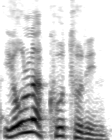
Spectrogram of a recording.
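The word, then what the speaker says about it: Jólakötturinn: Øh, nu prøver jeg simpelthen at udtale det her rigtigt, fordi øh, for, på islandsk. Jola, Jola Kuturin.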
